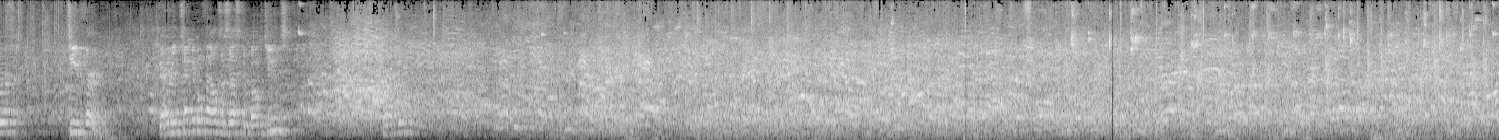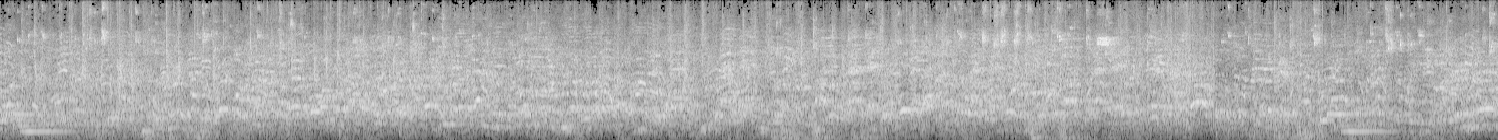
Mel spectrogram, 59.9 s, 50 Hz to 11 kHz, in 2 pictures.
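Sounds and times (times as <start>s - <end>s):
crowd chatter in echoing gym: 0.0s - 59.9s
short steady tone: 30.3s - 32.1s, 56.7s - 58.4s.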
